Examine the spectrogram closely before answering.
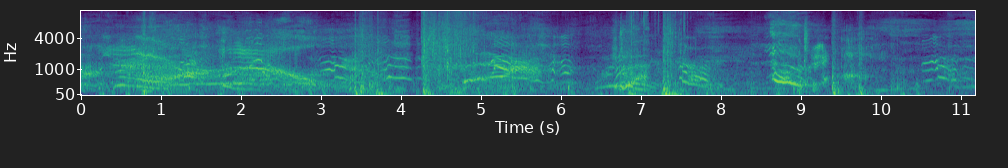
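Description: A zombie snarls and groans close by.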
